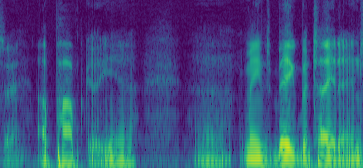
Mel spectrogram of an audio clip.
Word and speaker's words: Apopka: I wondered how you pronounce that. Apopka, yeah.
